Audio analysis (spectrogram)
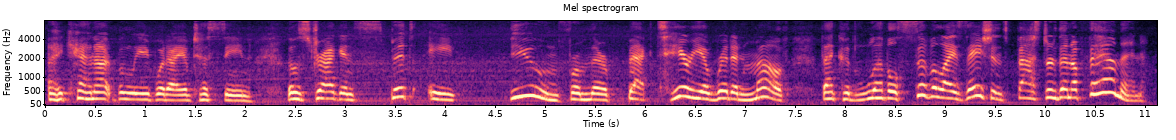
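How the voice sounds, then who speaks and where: Woman acting a prim, high-voiced, unhurried fallen angel lady. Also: expressive, darkish tone, slight background noise. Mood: awed, chatty. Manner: prim, formal, wordy phrasing. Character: snobby, easily delighted fallen angel woman, secretly soft. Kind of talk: scripted audio roleplay acting.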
